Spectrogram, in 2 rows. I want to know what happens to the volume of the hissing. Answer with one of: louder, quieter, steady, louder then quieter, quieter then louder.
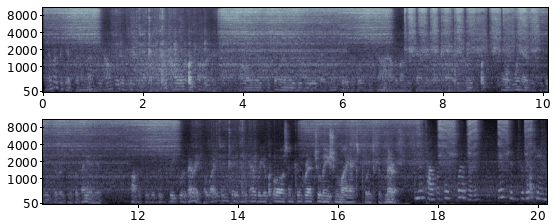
quieter.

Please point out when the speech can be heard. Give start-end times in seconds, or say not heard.
0.0-20.1.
